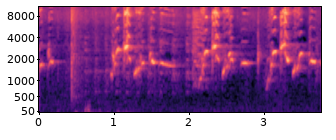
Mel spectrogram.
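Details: White-rumped shama of the Aceh type singing loudly and close: rich, varied whistled phrases broken by quick slurred notes and sharp chips, delivered in dense bursts with short pauses and a quiet background.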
